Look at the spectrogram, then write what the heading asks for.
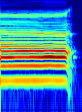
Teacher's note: مد واجب متصل المره دي متصل لان حرف المد هنا الالف اهو والهمزه في نفس الكلمه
